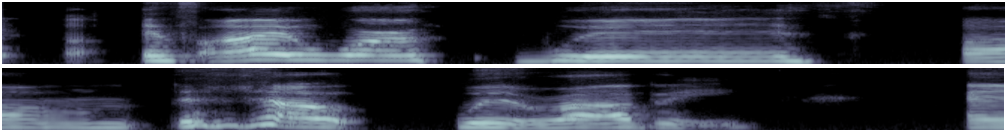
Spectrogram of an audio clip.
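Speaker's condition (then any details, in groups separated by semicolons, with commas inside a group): Cerebral palsy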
